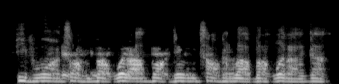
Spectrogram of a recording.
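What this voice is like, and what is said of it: Imitates another person's voice. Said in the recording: “my junkyard dog impersonation”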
